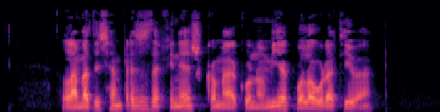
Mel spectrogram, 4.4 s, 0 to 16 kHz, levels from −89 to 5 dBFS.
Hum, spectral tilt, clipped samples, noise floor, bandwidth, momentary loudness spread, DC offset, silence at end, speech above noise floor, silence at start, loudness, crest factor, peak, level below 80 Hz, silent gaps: none; -4.5 dB/octave; under 0.1%; -80 dBFS; 11.5 kHz; 8 LU; under 0.1%; 0.7 s; 53 dB; 0.6 s; -27 LUFS; 22 dB; -6 dBFS; -64 dBFS; none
